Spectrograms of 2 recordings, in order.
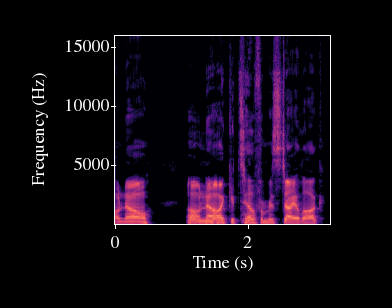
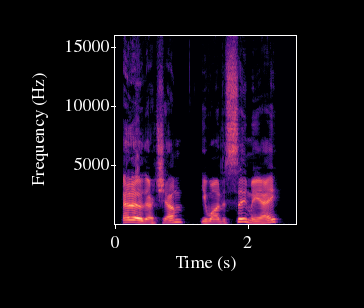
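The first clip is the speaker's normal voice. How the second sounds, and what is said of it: Poorly done British accent. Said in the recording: “He's British. ... I'm terrible with accents.”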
